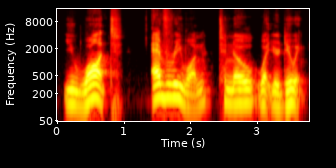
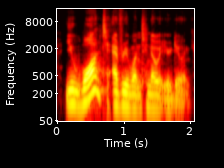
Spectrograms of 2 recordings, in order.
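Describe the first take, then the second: First: "want" leaned on, then the rest slow and deliberate; stress on want. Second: Said in the usual way. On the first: Shown as a demonstration. Coach stressing his key point to viewers, slow with "want" stressed. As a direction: underline the word "want" with your voice, slowly. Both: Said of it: "I underlined want".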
